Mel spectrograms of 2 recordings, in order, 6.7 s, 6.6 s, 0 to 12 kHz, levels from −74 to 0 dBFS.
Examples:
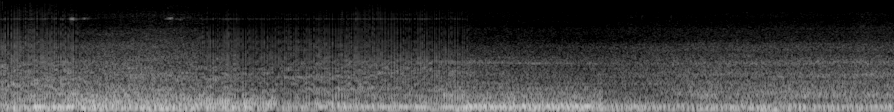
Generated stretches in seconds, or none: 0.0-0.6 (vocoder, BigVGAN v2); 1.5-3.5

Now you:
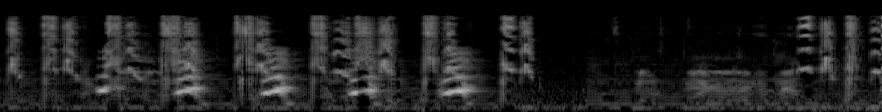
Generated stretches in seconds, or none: 0.0-4.0 (vocoder, BigVGAN v2); 4.4-6.6

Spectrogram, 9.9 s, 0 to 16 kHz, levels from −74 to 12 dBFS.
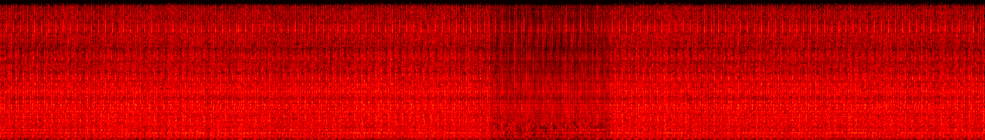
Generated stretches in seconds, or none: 4.9-6.1 (vocoder, BigVGAN v2)

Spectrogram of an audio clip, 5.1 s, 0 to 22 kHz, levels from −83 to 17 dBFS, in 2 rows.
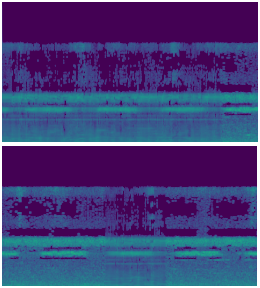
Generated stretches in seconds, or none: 0.0-2.2 (vocoder, BigVGAN v2); 3.6-4.2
